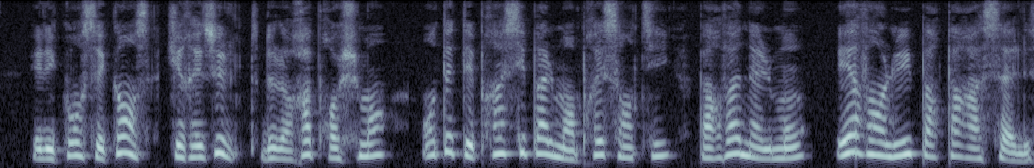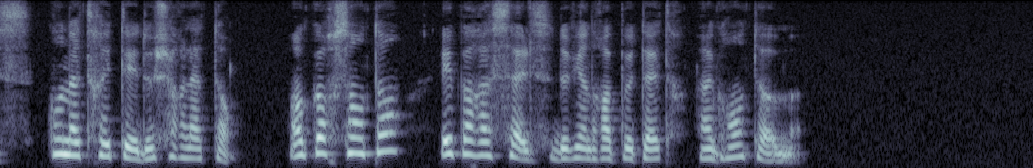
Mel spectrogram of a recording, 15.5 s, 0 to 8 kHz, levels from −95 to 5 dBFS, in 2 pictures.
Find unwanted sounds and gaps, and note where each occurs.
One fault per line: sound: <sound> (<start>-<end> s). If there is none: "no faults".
no faults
